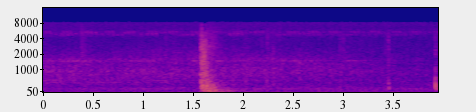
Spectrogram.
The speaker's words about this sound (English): he opens the front door.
